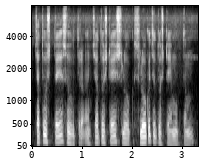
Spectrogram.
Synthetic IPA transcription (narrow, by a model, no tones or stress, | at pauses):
t͡ʃɐt̪uʂʈɐjɐsuːt̪ɾɐ̰t͡ʃɐt̪uʂʈɐjɐsloːksloːkɐt͡ʃɐt̪uʂʈɐjɐmuk̚t̪ɐm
